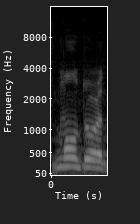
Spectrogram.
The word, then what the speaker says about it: Moldo: he keeps he's saying mold the great over and he's saying mold the great saying my name it's moldo the great but in Goblin um Lilith you're the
